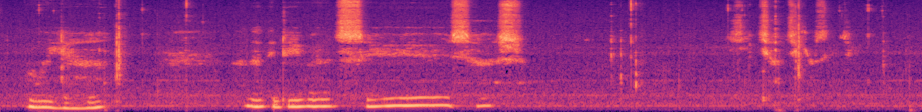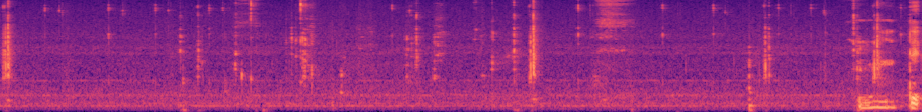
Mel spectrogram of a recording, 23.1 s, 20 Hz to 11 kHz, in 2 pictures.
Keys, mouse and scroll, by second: 3.3 click, 4.2 g, 5.2 middle click, 11.2 scroll up 2, 12.0 click, 12.7 g, 13.8 click, 14.3 g, 15.8 click, 16.3 click, 16.7 g, 17.6 middle click, 19.3 click, 20.9 g, 22.7 click.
